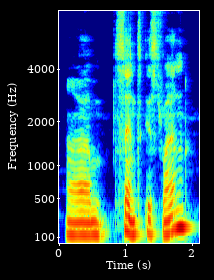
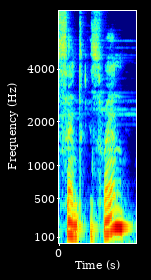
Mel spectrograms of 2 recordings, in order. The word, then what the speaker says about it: Szent István: Now the year is 1072, and it is 71 years since Szent István. I think the Z is silent for English speakers, so I'm going to say it's Szent István.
